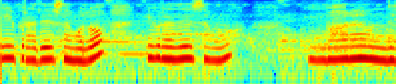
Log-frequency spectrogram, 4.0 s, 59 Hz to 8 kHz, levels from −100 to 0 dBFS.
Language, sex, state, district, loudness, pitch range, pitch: Telugu, female, Andhra Pradesh, Guntur, -14 LUFS, 250-275 Hz, 260 Hz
